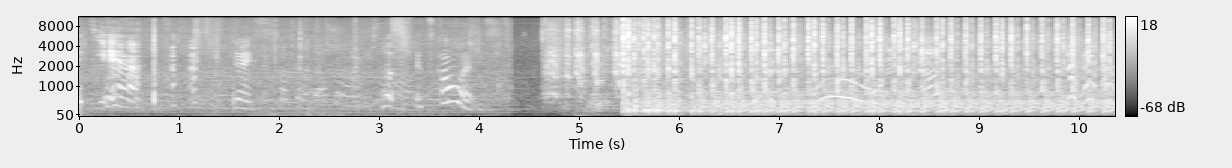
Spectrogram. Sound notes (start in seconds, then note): 0.8 laughing; 4.6 motorcycle engine starting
